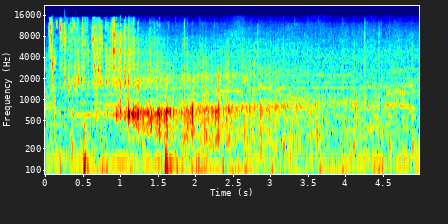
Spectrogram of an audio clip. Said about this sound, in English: Okay. Pour it. Pour it into that glass.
